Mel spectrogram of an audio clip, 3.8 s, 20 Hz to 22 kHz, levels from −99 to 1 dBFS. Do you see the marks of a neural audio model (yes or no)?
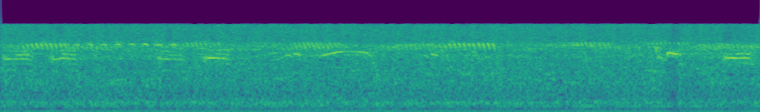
no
